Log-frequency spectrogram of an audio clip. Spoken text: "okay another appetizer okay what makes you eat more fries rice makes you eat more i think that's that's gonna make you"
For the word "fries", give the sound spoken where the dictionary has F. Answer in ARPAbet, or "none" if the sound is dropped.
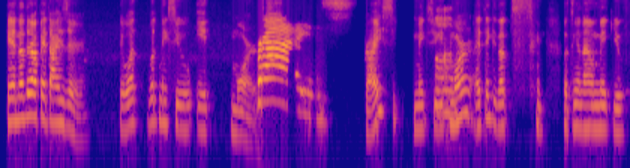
P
